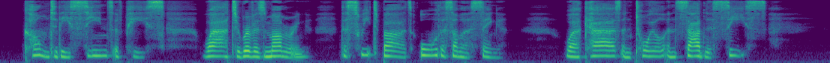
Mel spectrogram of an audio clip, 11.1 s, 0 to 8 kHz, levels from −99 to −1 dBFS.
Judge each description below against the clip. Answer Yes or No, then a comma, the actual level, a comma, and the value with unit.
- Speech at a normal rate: No, slow, 130 wpm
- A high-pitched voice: Yes, high, 220 Hz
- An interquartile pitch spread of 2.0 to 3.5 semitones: Yes, average, 2.8 semitones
